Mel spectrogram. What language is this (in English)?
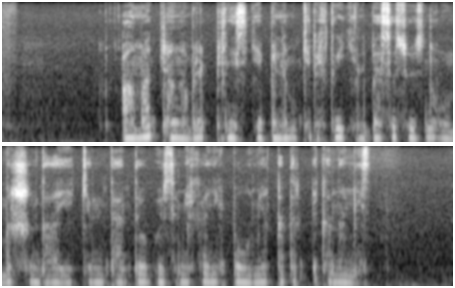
Kazakh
